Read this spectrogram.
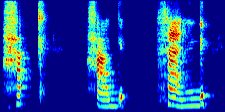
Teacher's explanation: you could actually see the back of your tongue elevated to that back part of the roof of your mouth, the velum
